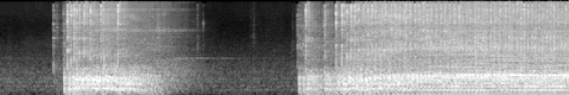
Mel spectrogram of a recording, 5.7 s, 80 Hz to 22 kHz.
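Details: 2002 Husqvarna 136 chainsaw just fitted with new aftermarket carburetor, fuel line, filter and air filter, untuned: catches, revs and dies, restarts at steady high speed without dropping to idle; idle set too high, needs adjustment.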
